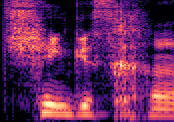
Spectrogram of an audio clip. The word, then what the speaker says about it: Genghis Khan: yeah, it's actually pronounced Genghis Khan. Oh my gosh, look at you. How did you know that? Because I've talked to a Mongolian about it.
